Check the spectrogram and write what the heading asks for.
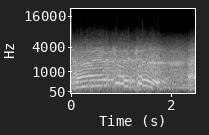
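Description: Men's voices coming through a CB radio's receiver on channel 28, narrow-sounding and cut off in the highs, with more than one voice overlapping about a second in.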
